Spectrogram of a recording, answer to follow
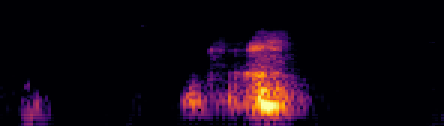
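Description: Near silence broken about a second in by one brief, faint vocal sound, half a second long.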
